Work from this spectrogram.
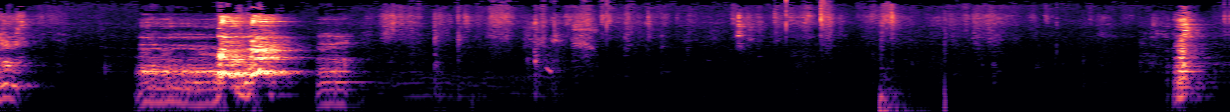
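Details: Happy dogs barking for fun indoors: a loud, rough burst of barking around two seconds in, then scattered softer noises and one last sharp bark at the end.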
